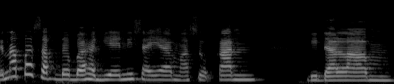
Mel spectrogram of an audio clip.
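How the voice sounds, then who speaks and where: A woman with a slight Papuan accent speaks at a fairly slow pace. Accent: slight Papuan accent after visiting home. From Papua, Indonesia. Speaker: lay preacher at prayer meeting. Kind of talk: sermon. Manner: conversational, uses gitu.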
